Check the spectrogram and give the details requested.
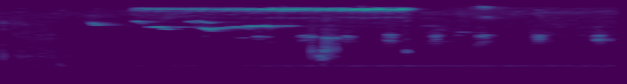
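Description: A Yellow-faced Grassquit gives a very high, thin, buzzy trill lasting over a second. Softer chips and short notes from other birds follow.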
